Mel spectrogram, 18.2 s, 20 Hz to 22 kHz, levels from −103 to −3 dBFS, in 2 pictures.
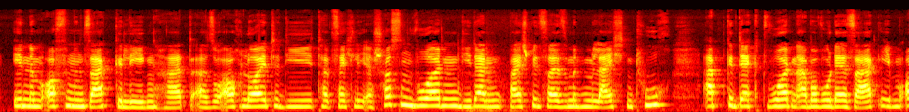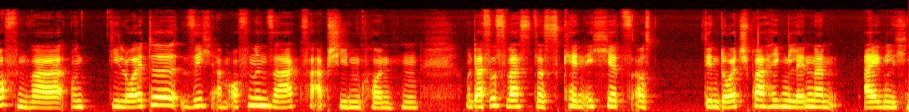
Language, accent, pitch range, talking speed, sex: German, German, 215-245 Hz, 170 wpm, female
